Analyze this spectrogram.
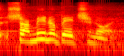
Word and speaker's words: Sharmeen Obaid-Chinoy: Here's Sharmeen Obaid-Chinoy.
